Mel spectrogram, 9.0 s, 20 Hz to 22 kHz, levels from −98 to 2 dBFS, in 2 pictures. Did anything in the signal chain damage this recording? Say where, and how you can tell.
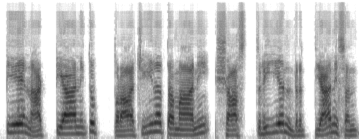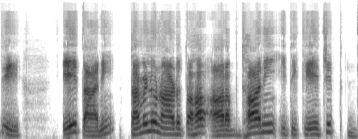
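Yes, at the codec stage: speech is grainy and rough throughout, likely Opus compression near 16 kbps; a spectrogram shows noise-filled bands, not holes.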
